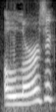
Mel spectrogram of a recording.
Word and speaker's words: allergic: 우리 식으로는 알레르기이지만 정확한 영어 표현은 allergic.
